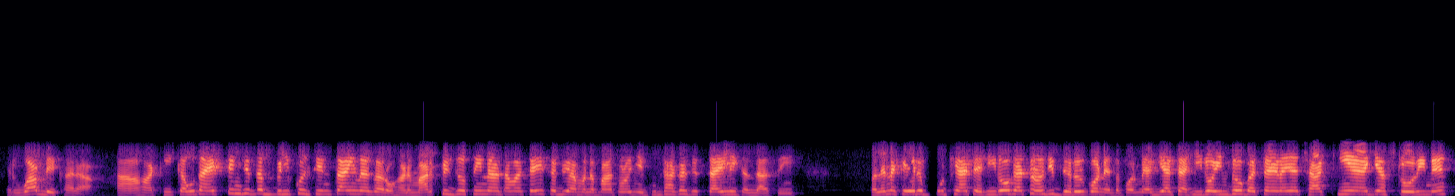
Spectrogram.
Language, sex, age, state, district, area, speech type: Sindhi, female, 30-45, Gujarat, Surat, urban, conversation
